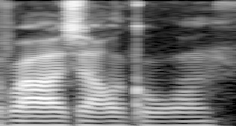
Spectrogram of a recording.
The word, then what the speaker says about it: Ra's al Ghul: Ra's al Ghul, or Ra's al Ghul, as it's apparently pronounced. Little is known of the early years of the nearly immortal Ra's al Ghul, whose name means the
